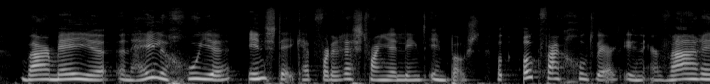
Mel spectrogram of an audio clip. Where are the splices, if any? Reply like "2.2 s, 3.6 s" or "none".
4.9 s

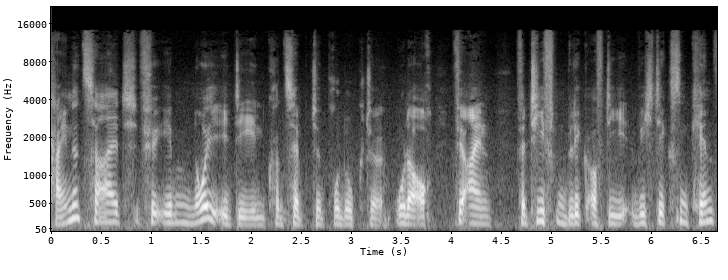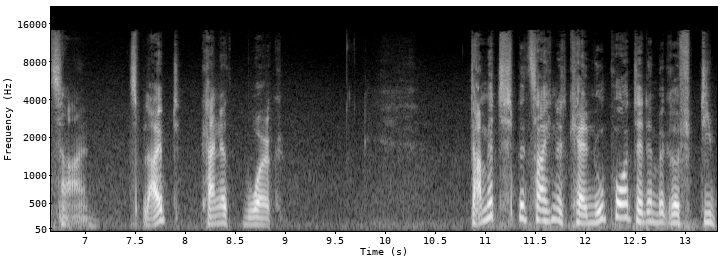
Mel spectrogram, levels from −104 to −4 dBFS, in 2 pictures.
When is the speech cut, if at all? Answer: 7.2 s, 8.4 s

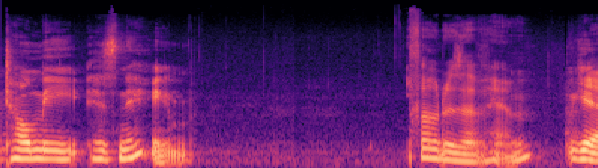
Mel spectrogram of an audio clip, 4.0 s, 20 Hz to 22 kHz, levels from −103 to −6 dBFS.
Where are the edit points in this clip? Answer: 2.7 s

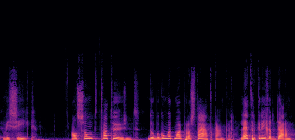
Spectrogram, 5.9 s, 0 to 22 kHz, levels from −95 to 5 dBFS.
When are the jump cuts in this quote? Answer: 4.7 s

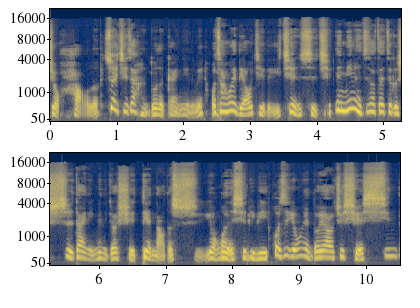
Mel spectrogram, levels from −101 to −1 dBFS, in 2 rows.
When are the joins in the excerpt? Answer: 8.2 s

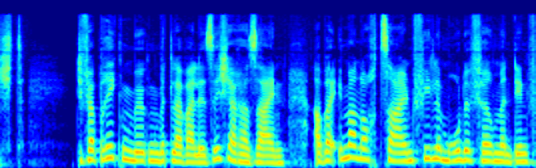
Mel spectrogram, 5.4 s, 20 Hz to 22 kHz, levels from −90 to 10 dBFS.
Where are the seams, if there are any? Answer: none

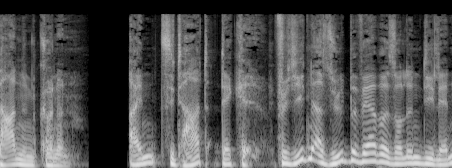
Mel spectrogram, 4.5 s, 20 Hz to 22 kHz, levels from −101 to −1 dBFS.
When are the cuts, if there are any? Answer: 2.1 s, 2.7 s

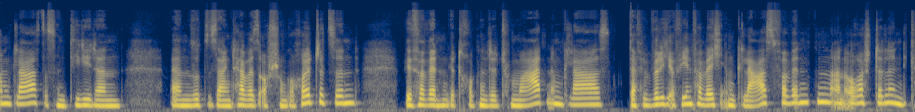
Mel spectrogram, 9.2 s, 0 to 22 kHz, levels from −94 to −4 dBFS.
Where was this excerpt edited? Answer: none

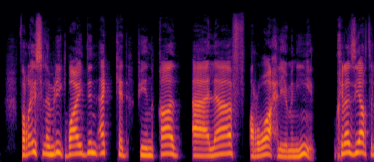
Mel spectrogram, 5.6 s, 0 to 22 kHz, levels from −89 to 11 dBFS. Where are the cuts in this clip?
1.0 s, 1.9 s

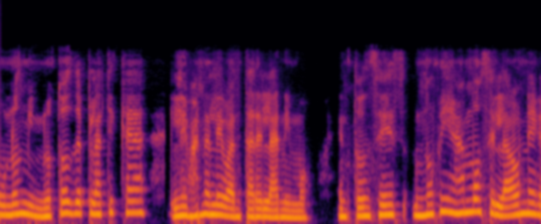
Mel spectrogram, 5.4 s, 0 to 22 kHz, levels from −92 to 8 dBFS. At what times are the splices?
1.6 s, 3.3 s

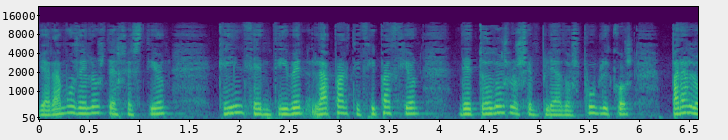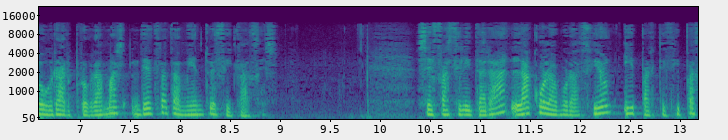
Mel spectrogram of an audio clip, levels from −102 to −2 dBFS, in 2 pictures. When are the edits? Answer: none

